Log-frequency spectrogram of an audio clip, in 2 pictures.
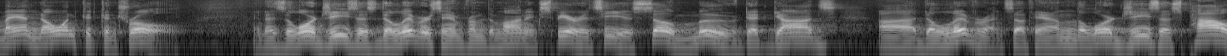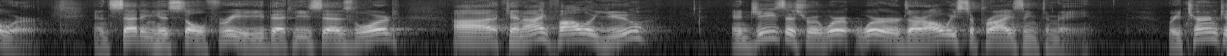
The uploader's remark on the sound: For the 2021 Spiritual Awakening Conference from the chapel platform of Baptist College of Ministry.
